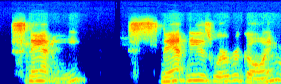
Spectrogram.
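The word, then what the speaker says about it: St. Anthony: town very north uh if we are all saying it's saint anthony it's a four syllable word but in newfoundland it's two syllables snapnee snapnee is where we're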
